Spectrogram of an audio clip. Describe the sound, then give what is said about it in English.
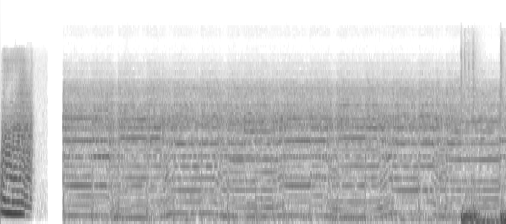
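A short, loud, buzzy fart sound lasting under a second, then a brief pause before an upbeat musical jingle starts and plays to the end. “And I didn't know if they sniffed their own farts or not.”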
